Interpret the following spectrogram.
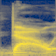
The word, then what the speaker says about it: Tao: very hard to pronounce because they're spelt like it's spelt taoism or towers but obviously then it's it's dao it's taoism and it's spelt the tao tae ching but obviously it's like the dao de jing i guess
